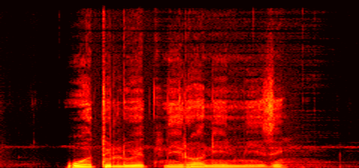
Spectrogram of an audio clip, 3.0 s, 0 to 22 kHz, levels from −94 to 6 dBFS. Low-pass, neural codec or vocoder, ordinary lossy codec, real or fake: none; none; none; real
